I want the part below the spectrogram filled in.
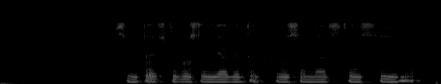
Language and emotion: Russian, neutral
